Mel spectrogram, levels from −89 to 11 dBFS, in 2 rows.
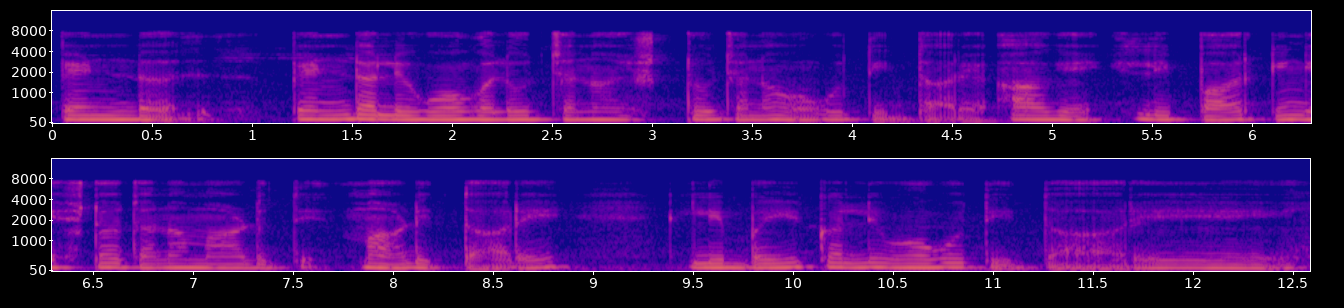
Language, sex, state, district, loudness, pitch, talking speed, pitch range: Kannada, male, Karnataka, Chamarajanagar, -39 LUFS, 130 Hz, 85 wpm, 125-135 Hz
